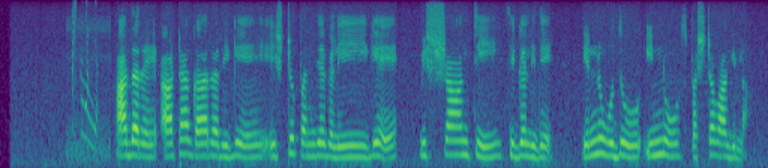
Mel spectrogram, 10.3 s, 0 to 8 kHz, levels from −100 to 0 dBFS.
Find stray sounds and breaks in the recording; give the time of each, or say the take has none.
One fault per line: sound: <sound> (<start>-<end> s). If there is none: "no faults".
sound: chirp (1.0-1.3 s)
